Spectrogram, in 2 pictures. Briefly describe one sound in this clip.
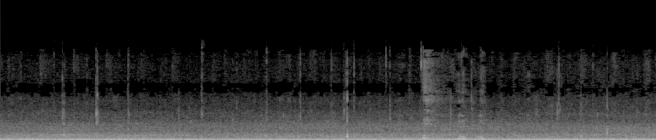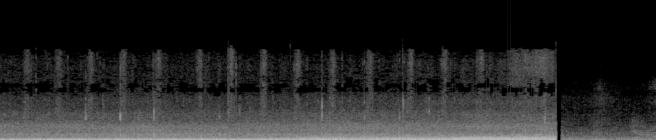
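A dog laps and licks noisily from a small cup.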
